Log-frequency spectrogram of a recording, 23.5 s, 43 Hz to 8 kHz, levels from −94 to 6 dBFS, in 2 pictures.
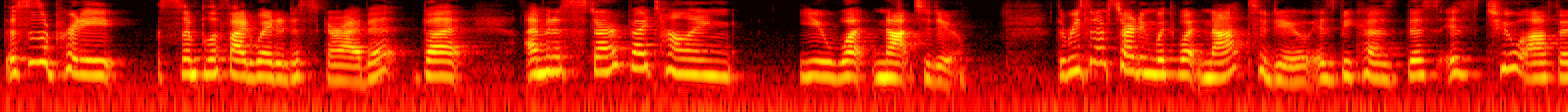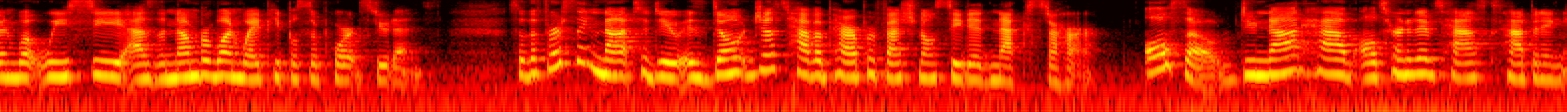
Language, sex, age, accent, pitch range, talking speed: English, female, 30-49, American, 205-250 Hz, 180 wpm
